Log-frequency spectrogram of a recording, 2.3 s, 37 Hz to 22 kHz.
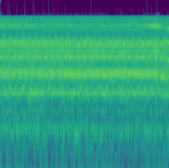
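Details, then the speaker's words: Rebuilt Bridgeport milling machine, 42-inch table, brand new variable-speed power feed on rapid override in both directions: steady high-pitched motor whine easing down at the end, no grinding or clicking; normal smooth rapid traverse. "Moving on, there's a brand new power feed, comes with a 1-year warranty. That's all variable speed. Rapid override, same the other way, rapid override."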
